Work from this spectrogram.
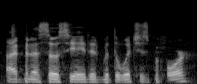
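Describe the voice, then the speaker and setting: A man's voice: medium pitch, little pitch movement, a little fast. Man roleplaying on a dull lo-fi line. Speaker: player in a tabletop roleplaying game. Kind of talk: casual improvised tabletop roleplay. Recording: dull, lo-fi voice call.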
